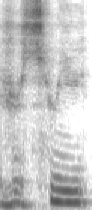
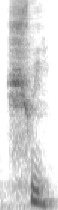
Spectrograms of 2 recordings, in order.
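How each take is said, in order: First: Both words are said fully and separately. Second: The words are cut short and run together. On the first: "instead of saying je suis" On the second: "they say je suis. They cut it off"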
